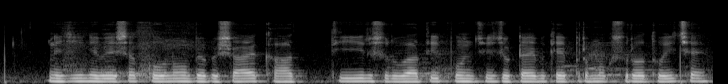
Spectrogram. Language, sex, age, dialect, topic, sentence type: Maithili, male, 18-24, Eastern / Thethi, banking, statement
